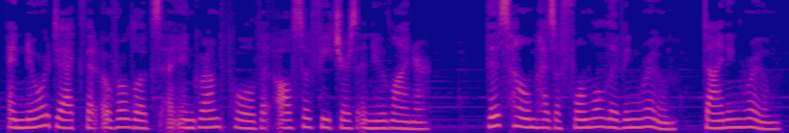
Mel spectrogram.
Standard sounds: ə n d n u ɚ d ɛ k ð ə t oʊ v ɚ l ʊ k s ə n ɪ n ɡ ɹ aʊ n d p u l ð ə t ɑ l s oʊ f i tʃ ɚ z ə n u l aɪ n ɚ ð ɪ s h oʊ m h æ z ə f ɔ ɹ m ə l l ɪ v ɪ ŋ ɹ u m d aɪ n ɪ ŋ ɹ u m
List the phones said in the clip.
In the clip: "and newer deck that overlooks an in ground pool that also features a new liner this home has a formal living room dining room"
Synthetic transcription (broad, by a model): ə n n u ɚ d ɛ k ð ə t oʊ v ɚ l ʊ k s ə n ɪ n ɡ ɹ aʊ n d p u l ð ə t ɑ l s oʊ f i tʃ ɚ z ə n u l aɪ n ɚ ð ɪ s h oʊ m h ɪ z ə f ɔ ɹ m l l ɪ v ɪ ŋ ɹ u m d aɪ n ɪ ŋ ɹ u m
